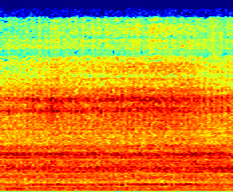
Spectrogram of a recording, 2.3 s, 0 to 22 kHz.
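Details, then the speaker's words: Roughly 40-year-old hard drive in an IBM 5161 expansion unit attached to an IBM PC 5150, powered on after reassembly; a loud, steady high whine with a low hum as it spins up, showing the spindle motor runs but is abnormally noisy. "that's like that's like a 747 taking off that's a good sign the spindle motor is cranking"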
